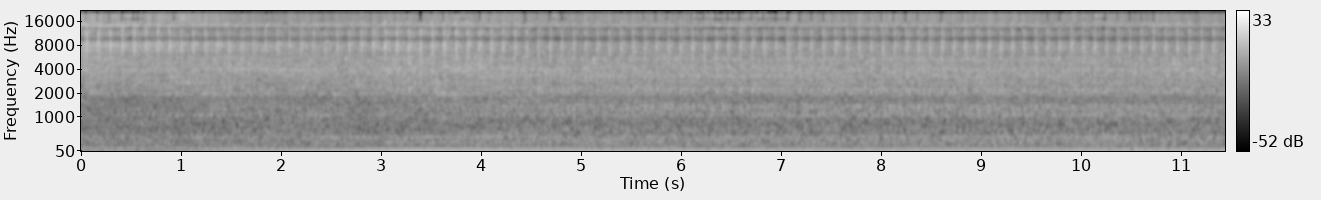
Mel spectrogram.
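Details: 1948 Ford 8N tractor idling in neutral on first start after a full engine rebuild, with a new carburetor; steady low rumble with even firing pulses and no knocks or misses, a healthy normal idle.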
